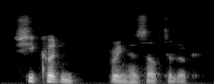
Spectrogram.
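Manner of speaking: usual speaking voice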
